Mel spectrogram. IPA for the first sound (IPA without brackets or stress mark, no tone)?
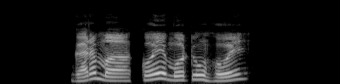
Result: ɡʱ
